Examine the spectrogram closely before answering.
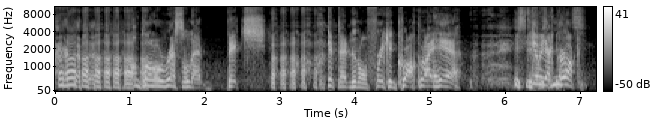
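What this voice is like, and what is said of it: Put-on Australian accent. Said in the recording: “you have to do it in an Australian accent”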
